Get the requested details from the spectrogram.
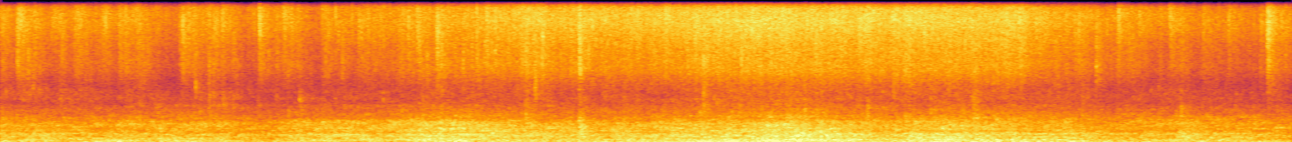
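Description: Heavy rain pours down steadily on a road outdoors.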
